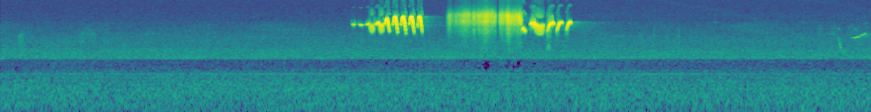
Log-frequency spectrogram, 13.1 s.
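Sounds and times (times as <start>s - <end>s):
black redstart singing: 5.6s - 8.5s.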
